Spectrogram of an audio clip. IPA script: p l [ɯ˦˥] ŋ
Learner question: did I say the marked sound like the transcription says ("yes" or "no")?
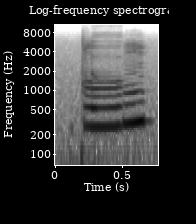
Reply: yes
